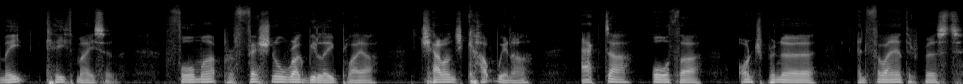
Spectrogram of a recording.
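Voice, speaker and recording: A man's fairly low-pitched voice at a fairly slow pace, fairly even in intonation, with long, frequent pauses, in a very clean recording with a silent background. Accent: Australian. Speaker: podcast host. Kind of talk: scripted intro.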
